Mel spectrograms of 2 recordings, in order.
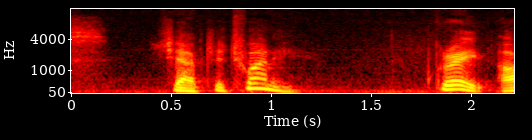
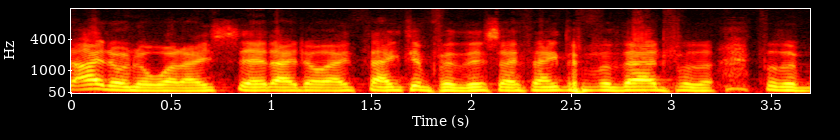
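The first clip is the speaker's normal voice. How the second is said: normal talking voice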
